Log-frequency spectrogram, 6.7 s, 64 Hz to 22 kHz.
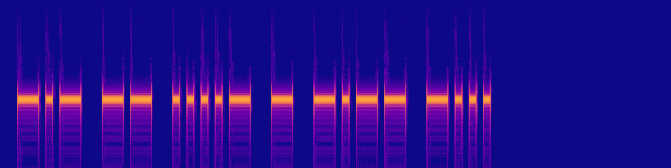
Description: Morse code, heard as a keyed tone, about 17 wpm, 700 Hz. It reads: KM4TYB
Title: USA Call Signs - 6 Characters - Repeated 2x - 17wpm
